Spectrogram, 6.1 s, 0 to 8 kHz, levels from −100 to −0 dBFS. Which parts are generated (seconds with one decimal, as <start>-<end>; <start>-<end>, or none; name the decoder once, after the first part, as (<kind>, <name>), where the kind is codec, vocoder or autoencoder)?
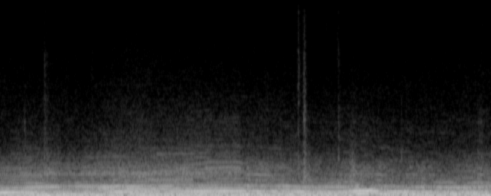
1.2-1.8 (vocoder, BigVGAN v2); 3.1-3.6; 4.6-6.1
